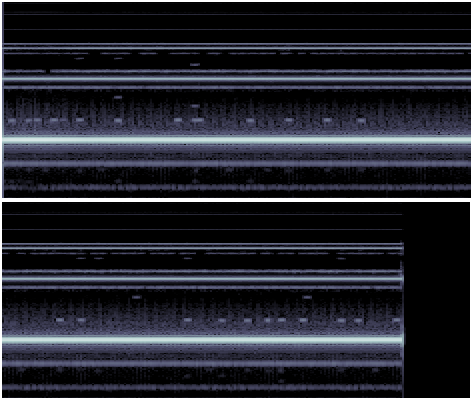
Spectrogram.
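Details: A heart monitor gives a steady, unbroken high beep, the flatline alarm showing no detected heartbeat: monitor flatline alarm (asystole).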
